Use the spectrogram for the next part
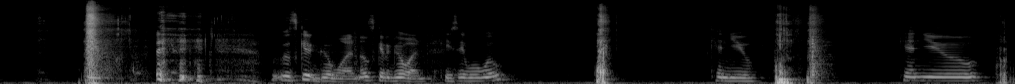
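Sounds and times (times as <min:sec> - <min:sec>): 
dog sneezing on command: 0:00.8 - 0:01.6, 0:06.0 - 0:06.2, 0:07.8 - 0:08.4
speech: 0:02.8 - 0:05.2, 0:07.2 - 0:07.8, 0:09.0 - 0:10.1.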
